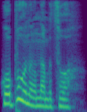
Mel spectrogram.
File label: Female Human ERROR PLAY, zh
